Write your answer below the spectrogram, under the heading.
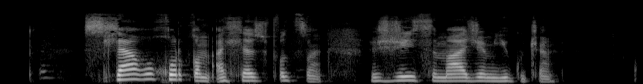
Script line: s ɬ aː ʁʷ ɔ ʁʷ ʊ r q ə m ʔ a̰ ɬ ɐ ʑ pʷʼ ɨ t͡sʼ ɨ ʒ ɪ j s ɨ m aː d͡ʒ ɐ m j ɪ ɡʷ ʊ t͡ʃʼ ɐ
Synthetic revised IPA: s ɬ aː ʁʷ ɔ χʷ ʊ r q ə m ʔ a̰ ɬ ɐ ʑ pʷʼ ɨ t͡sʼ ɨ ʒ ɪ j s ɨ m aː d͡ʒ ɐ m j ɪ ɡʷ ʊ t͡ʃʼ ɐ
